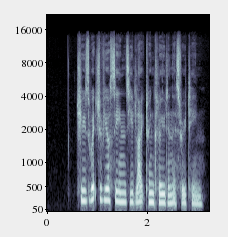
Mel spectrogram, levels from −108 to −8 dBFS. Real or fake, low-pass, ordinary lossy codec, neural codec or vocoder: real; 14.4 kHz; Opus, 64 kbps; none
